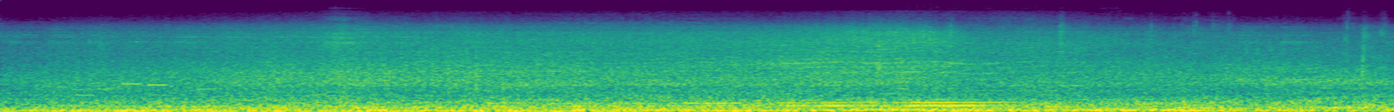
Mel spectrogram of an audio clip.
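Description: Highway traffic in Mexico City roars steadily as cars pass nearby, a loud, unbroken wash of engine and tire noise that swells slightly midway.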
